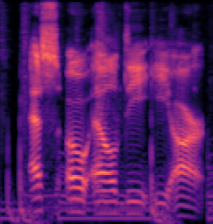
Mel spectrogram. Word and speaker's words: solder: uh s o s s o l d e r it's not pronounced the way it's spelled no clean lead-free solder paste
